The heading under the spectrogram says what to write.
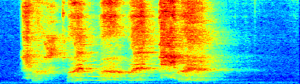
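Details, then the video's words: A pet galah cockatoo talking, imitating human speech: about four or five harsh, raspy, hoarse, high-pitched syllables over a second and a half. "AMAZING TALKING COCKATOO"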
